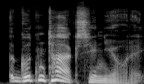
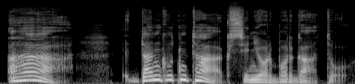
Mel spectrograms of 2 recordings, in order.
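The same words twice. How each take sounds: First: The engineer Pivato greets stiffly; official caller. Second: Friendly Venetian. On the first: Brunetti posing as an official on the phone, formal greeting. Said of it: "Hier spricht Ingegnere Francesco Pivato". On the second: Brunetti greets Borgato on the phone, friendly Venetian dialect. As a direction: switch warmly into Veneziano. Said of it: "schaltete Brunetti freundlich auf Veneziano um". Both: Acted.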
